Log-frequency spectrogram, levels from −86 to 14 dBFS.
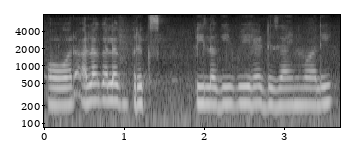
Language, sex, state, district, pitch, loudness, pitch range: Hindi, female, Rajasthan, Nagaur, 215 Hz, -17 LUFS, 205-220 Hz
